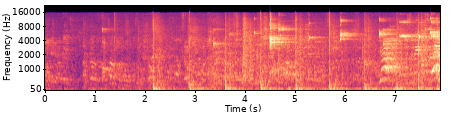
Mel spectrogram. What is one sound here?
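Sneakers squeak sharply on a hard court.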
